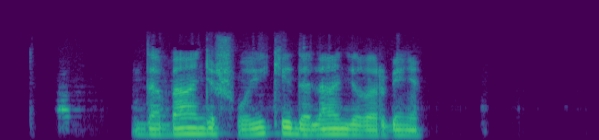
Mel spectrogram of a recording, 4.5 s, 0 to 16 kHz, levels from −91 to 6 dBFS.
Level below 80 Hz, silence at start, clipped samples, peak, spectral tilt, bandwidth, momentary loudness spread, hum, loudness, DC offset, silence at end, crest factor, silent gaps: -54 dBFS; 0.45 s; under 0.1%; -8 dBFS; -7.5 dB/octave; 6.8 kHz; 16 LU; none; -24 LUFS; under 0.1%; 1.35 s; 16 dB; none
